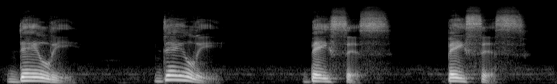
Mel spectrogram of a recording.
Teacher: the stress for the words daily and basis are both at the beginning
